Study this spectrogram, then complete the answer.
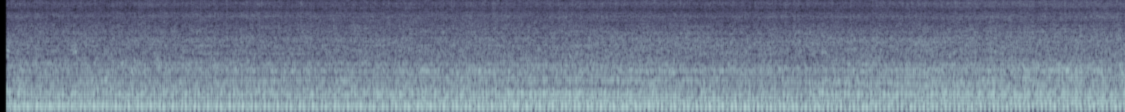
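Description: A small engine-driven rice milling machine runs with a loud, steady drone close by.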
